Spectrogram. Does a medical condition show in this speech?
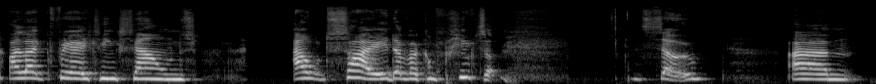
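Yes: cerebral palsy.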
